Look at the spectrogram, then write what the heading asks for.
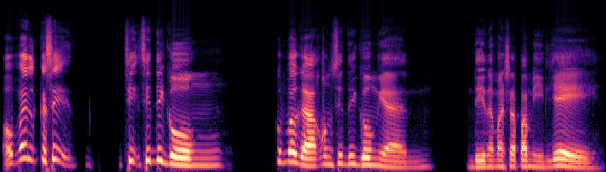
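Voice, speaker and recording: A man hosts a casual live-stream commentary in a slightly raised, smooth, resonant voice. He teases and uses sarcasm, slipping into mocking impressions of critics. The sound is dry and close, with no room echo. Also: on the high side, animated, normal speed, a little mellow. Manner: chatty, teasing, breaks into laughter often; sarcastic, mock-impersonates critics. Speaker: political commentary host.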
